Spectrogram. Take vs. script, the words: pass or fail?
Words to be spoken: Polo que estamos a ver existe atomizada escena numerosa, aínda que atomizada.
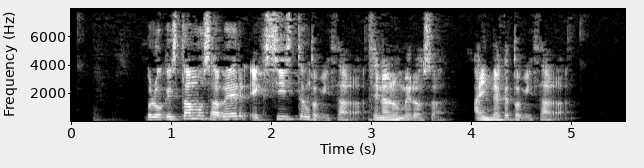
pass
